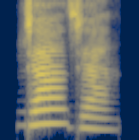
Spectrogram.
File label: Japanese Sound, Ideo Phones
